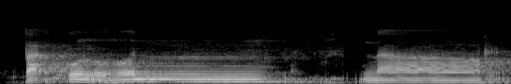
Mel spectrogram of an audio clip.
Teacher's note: Kalau mau berhenti di situ, itu ro-nya dibaca tebal gitu, dan dibaca sukun juga. Ro-nya dibaca tafhim.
